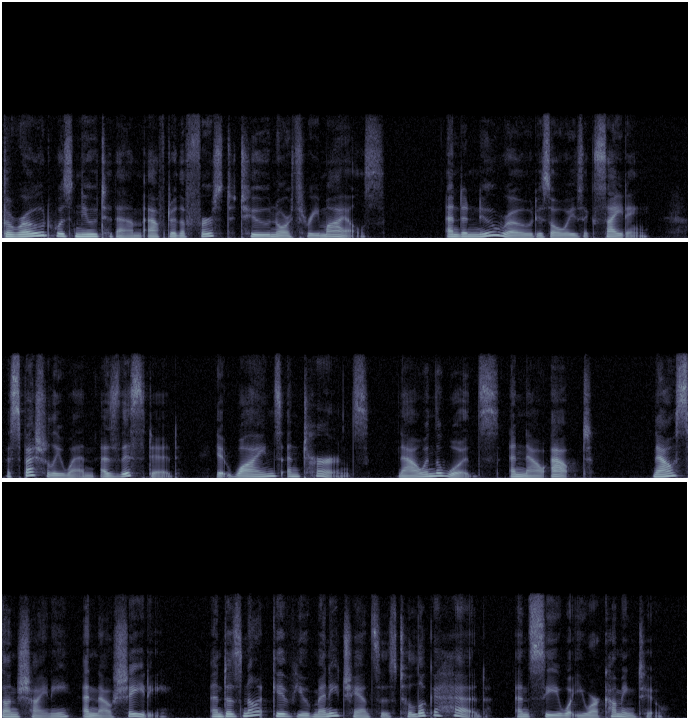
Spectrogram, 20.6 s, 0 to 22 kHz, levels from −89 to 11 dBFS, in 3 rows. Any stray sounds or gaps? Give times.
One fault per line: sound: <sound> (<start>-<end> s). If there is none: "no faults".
no faults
